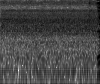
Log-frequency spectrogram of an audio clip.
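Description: Steady low rumble and hum inside a big truck's cab.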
